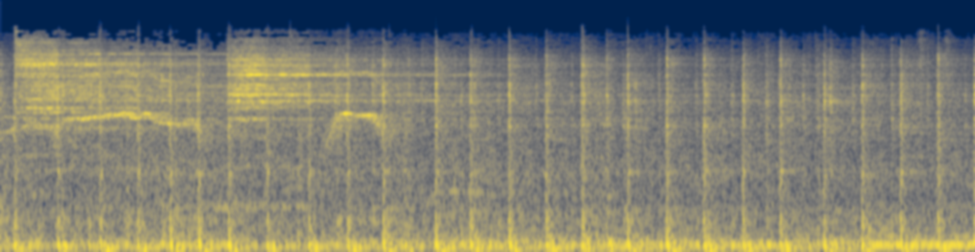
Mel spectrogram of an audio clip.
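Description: Drum kit played fast and loud, a dense run of bass drum, snare and tom hits many times a second, with cymbals washing over the first few seconds.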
